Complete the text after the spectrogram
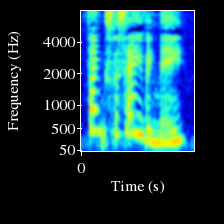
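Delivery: high, tired little bee struggling to speak; a faint, effortful bee voice; the hurt bee thanking Jack, high and weary; weak bee voice. A narrator's reading. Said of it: "speaking took a lot of effort".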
